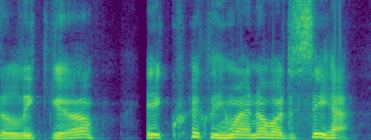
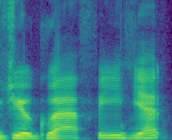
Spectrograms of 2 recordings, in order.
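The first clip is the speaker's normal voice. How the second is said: usual speaking voice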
